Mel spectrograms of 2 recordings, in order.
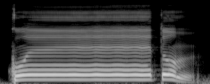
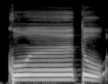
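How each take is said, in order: First: The nasal sound is held for two counts. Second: The nasal sound is released quickly. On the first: The speaker calls it right. "tahan dulu dua harokat" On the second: The speaker calls it wrong. "ah itu buru-buru"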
